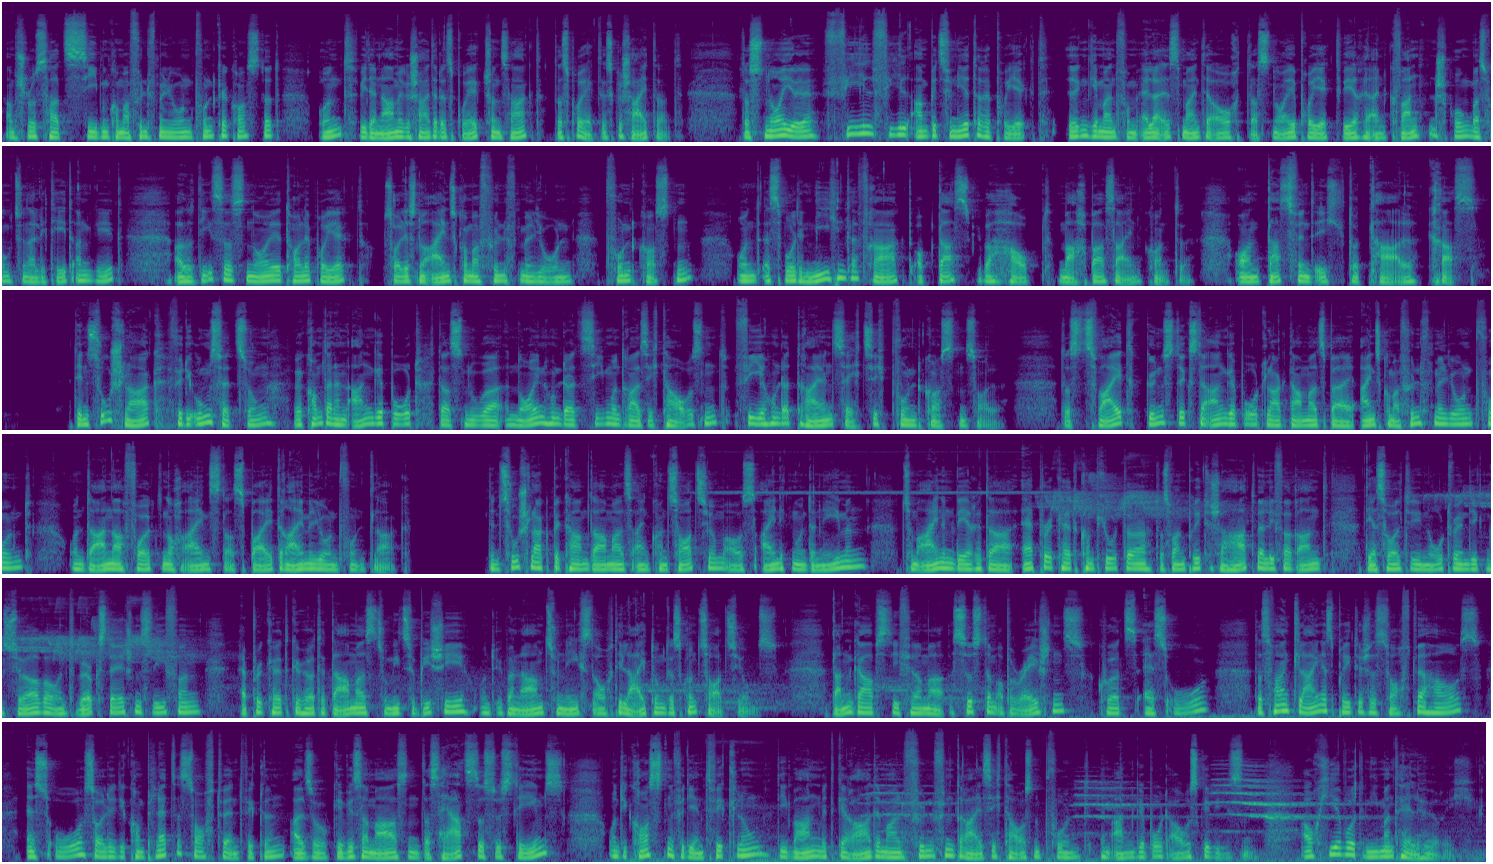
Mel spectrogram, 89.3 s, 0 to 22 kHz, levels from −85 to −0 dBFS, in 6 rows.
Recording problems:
animal sounds; noticeable; from 52 s on; 15 dB below the speech

